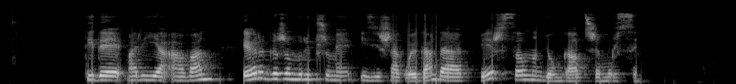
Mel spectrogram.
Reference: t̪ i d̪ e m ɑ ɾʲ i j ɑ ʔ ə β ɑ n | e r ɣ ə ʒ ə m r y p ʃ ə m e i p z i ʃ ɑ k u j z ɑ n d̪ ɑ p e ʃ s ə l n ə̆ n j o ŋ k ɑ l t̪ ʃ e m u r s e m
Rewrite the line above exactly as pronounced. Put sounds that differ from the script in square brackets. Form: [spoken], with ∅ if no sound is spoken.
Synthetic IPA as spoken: t̪ i d̪ e m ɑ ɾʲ i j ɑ ʔ [ɑ] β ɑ n | e r ɣ ə ʒ ə m r y p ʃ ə m e i [∅] z i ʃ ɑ k [o] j [ɣ] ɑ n d̪ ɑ p e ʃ s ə l n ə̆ n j o ŋ [ɡ] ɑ l t̪ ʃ e m u r s e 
